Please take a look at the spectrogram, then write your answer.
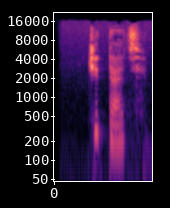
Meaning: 1. to read 2. to recite 3. to lecture, to give a lecture, to deliver a lecture 4. to teach 5. to tell, to say (for the purpose of a lesson) 6. to pronounce, to deliver
- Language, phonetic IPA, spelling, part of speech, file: Russian, [t͡ɕɪˈtatʲ], читать, verb, Ru-читать.ogg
